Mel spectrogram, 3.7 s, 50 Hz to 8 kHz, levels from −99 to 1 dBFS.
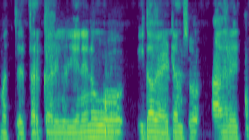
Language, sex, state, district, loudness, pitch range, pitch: Kannada, male, Karnataka, Bijapur, -19 LUFS, 115-125 Hz, 120 Hz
